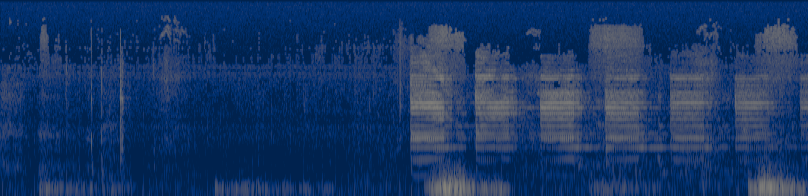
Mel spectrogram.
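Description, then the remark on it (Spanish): An electronic alarm starts about halfway through, ringing in a series of loud, repeated beeping bursts with a steady pulse and a low thump under some bursts. The first half is quiet apart from faint rumble. “La conciencia es la alarma, hermano. La alarma, la alarma.”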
